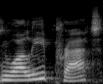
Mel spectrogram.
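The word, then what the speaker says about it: Noilly Prat: that but Martini has vermouth now this is Nali Pratt that's how you say it no Pratt makes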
